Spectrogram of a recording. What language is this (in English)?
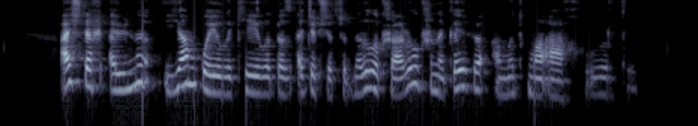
Abkhazian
